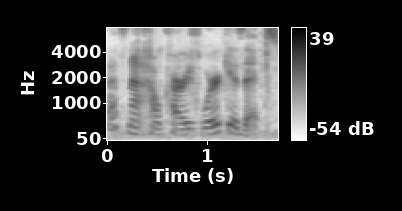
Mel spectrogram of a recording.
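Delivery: plain reading voice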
